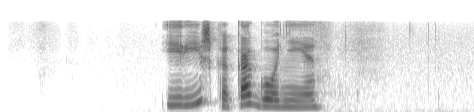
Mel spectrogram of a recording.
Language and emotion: Russian, positive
